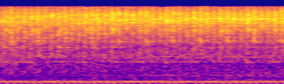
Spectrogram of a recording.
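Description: Smooth, even tick-over with a steady low hum and no knocks, misses or hunting; a healthy idle.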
